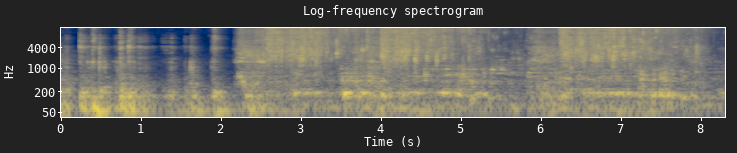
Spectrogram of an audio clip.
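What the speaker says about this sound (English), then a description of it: "I'll turn on the water and check them. Check for leaks." An old two-handle shower with newly replaced stems and seats is turned on. A few clicks and knocks of the handle come first, then a loud, steady spray of running water fills the rest, dipping briefly midway.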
